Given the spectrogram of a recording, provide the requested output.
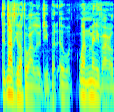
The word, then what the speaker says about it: Waluigi: Waluigi. He's like the backwards Luigi, like the evil Luigi, I think is what he's Waluigi. Waluigi, yeah, like Wario and Waluigi.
